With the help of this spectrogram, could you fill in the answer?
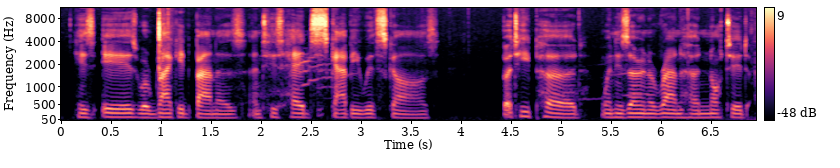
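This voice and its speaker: A man reading an atmospheric short story in a deliberate, measured, literary manner. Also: lowish voice. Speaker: narrator.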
